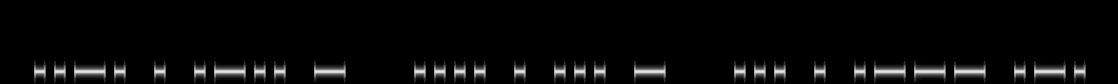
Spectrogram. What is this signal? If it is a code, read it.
Morse code, heard as a keyed tone, about 12 wpm, 600 Hz. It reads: FELT HEST SEJR
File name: Korte ord DK 12wpm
